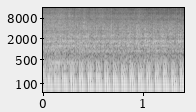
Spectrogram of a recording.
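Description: A trail motorcycle engine gets a small blip of throttle, close and loud, with a rapid, even, thumping pulse and a rattling clatter and no talking.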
